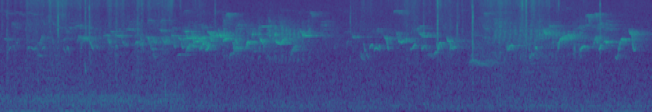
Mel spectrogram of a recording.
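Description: Woodland birdsong: several small birds chirping and twittering without a break, with a few faint clicks in the first couple of seconds.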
